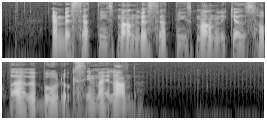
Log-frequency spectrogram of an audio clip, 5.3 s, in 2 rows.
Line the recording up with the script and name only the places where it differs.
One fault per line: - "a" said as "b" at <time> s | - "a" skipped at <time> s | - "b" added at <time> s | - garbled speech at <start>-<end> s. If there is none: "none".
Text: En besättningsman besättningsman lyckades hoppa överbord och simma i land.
none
